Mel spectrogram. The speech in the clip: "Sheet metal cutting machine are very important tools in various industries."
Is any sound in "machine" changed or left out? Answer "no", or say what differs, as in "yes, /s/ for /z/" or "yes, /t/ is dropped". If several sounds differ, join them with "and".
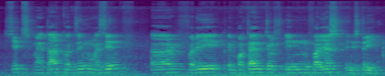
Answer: yes, /s/ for /ʃ/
